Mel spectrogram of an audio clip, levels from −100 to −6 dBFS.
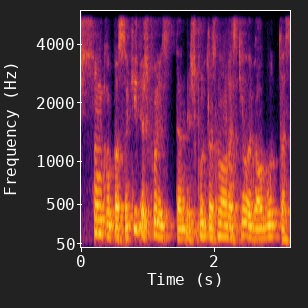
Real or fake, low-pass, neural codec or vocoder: fake; 5.4 kHz; codec, 44.1 kHz, 7.8 kbps, DAC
